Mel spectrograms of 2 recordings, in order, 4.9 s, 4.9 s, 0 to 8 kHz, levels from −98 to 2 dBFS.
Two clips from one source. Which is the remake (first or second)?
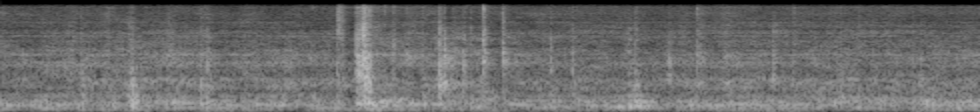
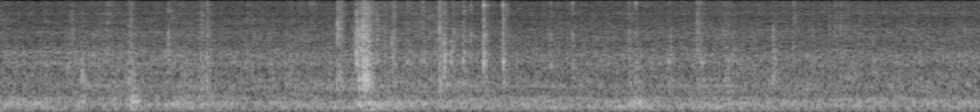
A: first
